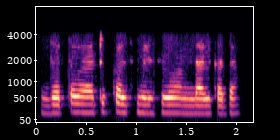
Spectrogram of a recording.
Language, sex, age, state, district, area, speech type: Telugu, female, 18-30, Andhra Pradesh, Eluru, rural, conversation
